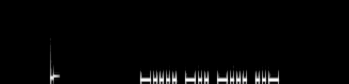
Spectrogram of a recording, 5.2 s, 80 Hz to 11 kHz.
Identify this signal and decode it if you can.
Morse code, heard as a keyed tone, about 25 wpm, 700 Hz. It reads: 6DBU
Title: All Cut Numbers - 4-Digit 25wpm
